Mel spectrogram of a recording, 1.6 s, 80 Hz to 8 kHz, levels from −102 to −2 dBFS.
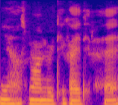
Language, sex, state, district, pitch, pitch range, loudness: Hindi, male, Uttar Pradesh, Ghazipur, 115 Hz, 110-125 Hz, -29 LUFS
